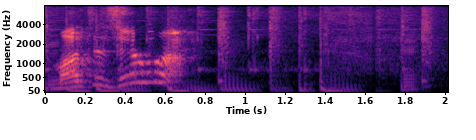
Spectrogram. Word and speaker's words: Montezuma: This is Montezuma, or Moctezuma, as some like to pronounce it.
